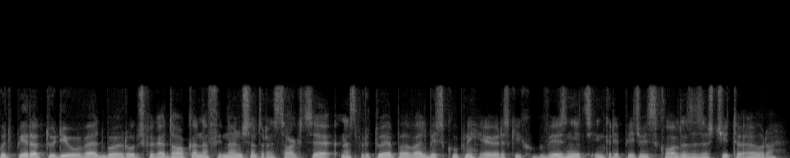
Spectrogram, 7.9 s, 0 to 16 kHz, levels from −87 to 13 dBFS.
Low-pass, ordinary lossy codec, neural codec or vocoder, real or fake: 7.2 kHz; none; codec, 16 kHz, 1 kbps, X-Codec, WavLM features, trained on Multilingual LibriSpeech; fake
